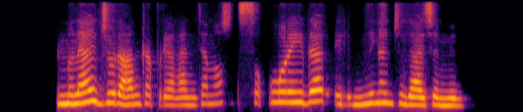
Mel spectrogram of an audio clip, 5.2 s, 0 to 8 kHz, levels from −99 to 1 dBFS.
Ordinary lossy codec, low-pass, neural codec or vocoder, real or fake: MP3, 48 kbps; 7.2 kHz; codec, 16 kHz, 0.5 kbps, X-Codec, HuBERT features, trained on balanced general audio; fake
